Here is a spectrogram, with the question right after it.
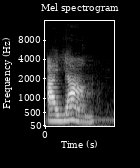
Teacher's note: the linking sound y naturally forms between them so it kind of sounds like ayam I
